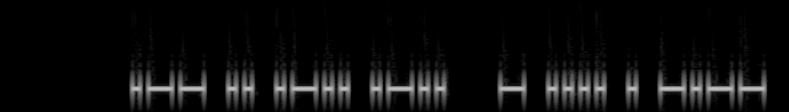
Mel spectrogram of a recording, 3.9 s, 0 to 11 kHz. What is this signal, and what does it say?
Morse code, heard as a keyed tone, about 32 wpm, 700 Hz. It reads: WILL THEY
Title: Sentences from Top 1000 Words - Review Part 6 - 30wpm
